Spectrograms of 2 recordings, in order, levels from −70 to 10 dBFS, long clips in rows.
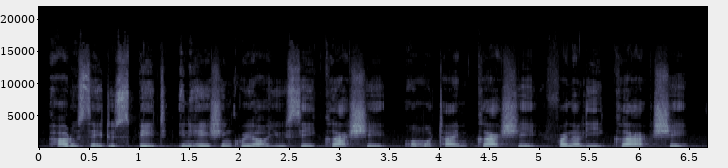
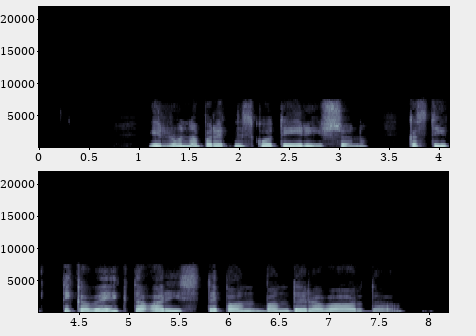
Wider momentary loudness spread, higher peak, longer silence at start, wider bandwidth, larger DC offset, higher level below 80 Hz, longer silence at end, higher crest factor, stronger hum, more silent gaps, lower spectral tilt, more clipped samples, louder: about the same, 7 LU vs 9 LU; second, -6 dBFS vs 0 dBFS; second, 0.1 s vs 1.1 s; first, 18.5 kHz vs 7.8 kHz; neither; first, -52 dBFS vs -58 dBFS; second, 0.2 s vs 0.45 s; first, 22 dB vs 16 dB; neither; second, none vs 3.32-3.39 s, 3.60-3.69 s, 4.17-4.32 s, 5.74-5.78 s; second, -3.5 dB/octave vs -6.5 dB/octave; neither; second, -27 LUFS vs -15 LUFS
